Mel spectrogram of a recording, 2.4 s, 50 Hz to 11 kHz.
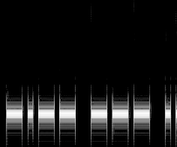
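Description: Computer-generated Morse code at 17 words per minute: a single steady tone keyed in long and short beeps, spelling Y (dah-dit-dah-dah) and then O (dah-dah-dah), the start of the word "you" in the repeat of the sentence "You can have some."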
